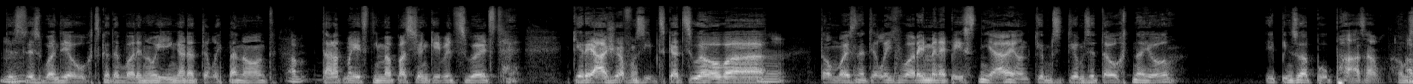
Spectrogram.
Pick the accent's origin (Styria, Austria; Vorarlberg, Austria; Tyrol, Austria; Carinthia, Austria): Styria, Austria; weil ich gesagt habe, ich bin eine Steirer Woman.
